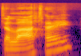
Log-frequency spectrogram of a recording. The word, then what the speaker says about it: Delatte: If I got this right, sounds like a coffee, but Delatte? – Yeah.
